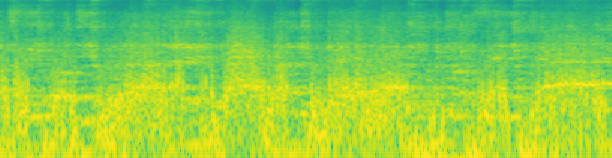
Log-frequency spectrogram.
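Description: Loud soca music with a singing voice over a heavy bass beat, recorded right at the top of the level throughout.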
